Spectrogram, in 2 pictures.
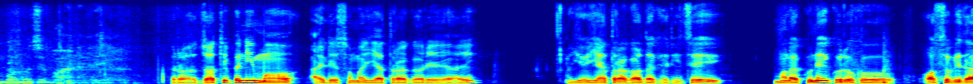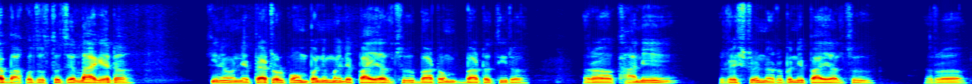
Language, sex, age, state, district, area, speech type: Nepali, male, 30-45, West Bengal, Darjeeling, rural, spontaneous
